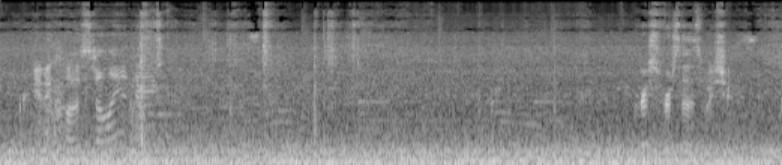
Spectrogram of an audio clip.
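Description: Steady airplane cabin rumble as the plane approaches landing, a constant low engine drone filling the space, with faint brief chimes and clicks on top.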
